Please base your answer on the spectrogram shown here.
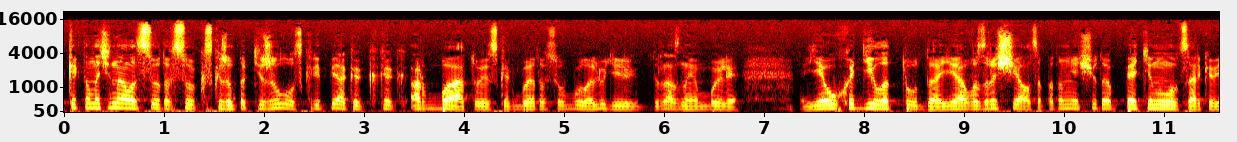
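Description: A man's voice: medium pitch, mellow. Nervous man, non-native Russian speaker. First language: not Russian. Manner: nervous, hesitant, many restarts and fillers. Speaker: retreat participant giving testimony. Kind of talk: personal church testimony.

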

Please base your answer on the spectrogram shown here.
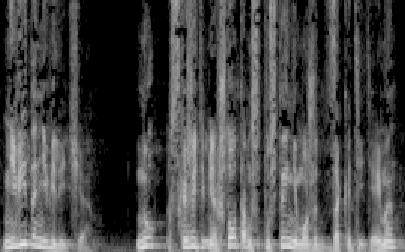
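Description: A man preaching a sermon, joking and animated, with sudden shouts and laughter. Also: high-pitched, quick pace, a little hiss or hum.

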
